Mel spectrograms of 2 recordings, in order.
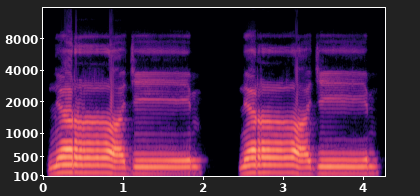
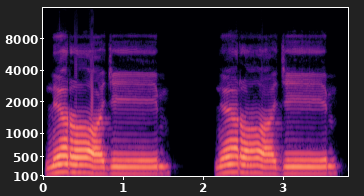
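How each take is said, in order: First: Very slow nirrajim with an exaggerated rolling r; overtrilled ro. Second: Slow Nirrajim with a single light tap of r; natural ro. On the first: Teacher showing the overtrilled ro mistake. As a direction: roll the r in nirrajim far too long. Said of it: "Bergetar tidak wajar secara berlebihan". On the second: Teacher demonstrating a natural ro. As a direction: tap the r in Nirrajim just once. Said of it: "pengucapan sewajarnya". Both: Shown as a demonstration.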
